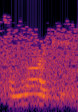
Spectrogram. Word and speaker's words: Tulagi: From Tuliga, T-U-L-I-G-A. He pronounced that Tulagi.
